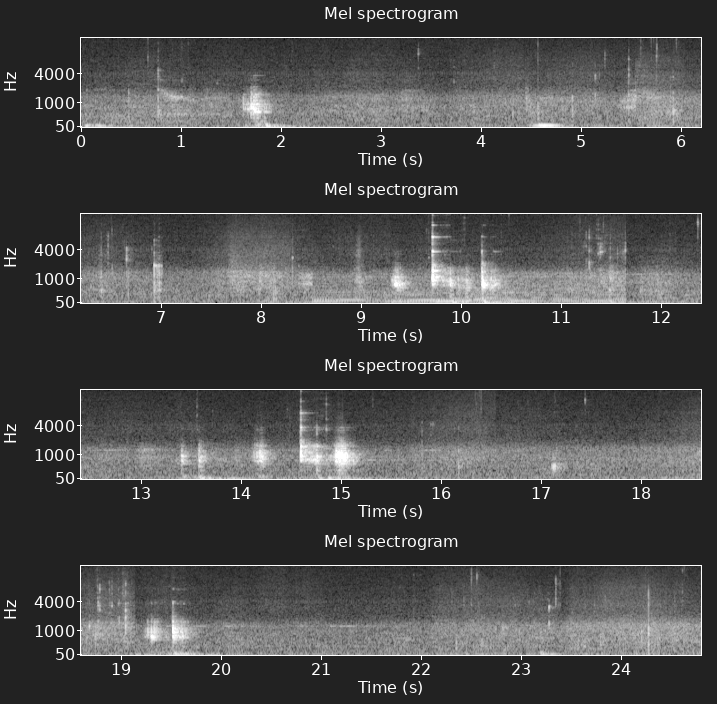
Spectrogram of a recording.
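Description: Chopsticks and a ladle clink against a bowl.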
